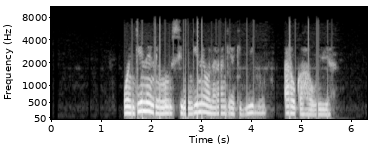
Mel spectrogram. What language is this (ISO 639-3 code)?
swa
